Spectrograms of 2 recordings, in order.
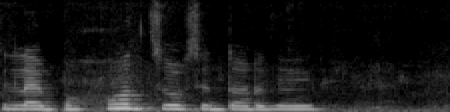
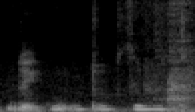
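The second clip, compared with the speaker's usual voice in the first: soft aside; 9 dB quieter, faster than usual. Real, not acted. Hushing her child mid-vlog.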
